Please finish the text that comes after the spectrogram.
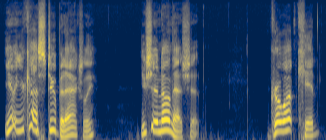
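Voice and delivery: high, mock scolding; hammed-up put-down; calling him out. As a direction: scold a kid as a joke. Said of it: "I start calling him out".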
